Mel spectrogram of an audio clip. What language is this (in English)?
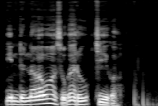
Kalenjin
